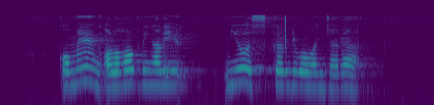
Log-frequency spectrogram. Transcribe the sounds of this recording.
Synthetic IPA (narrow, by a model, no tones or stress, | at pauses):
kɔmɛŋɔ̰lɔɦɔk̚niŋali | miʊskɨrdiwawaɲt͡ʃaɾa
